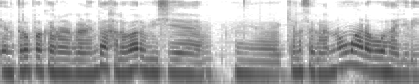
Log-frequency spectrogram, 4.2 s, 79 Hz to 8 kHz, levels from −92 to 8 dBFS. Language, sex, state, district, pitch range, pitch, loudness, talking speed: Kannada, male, Karnataka, Shimoga, 145-170 Hz, 155 Hz, -29 LUFS, 85 wpm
